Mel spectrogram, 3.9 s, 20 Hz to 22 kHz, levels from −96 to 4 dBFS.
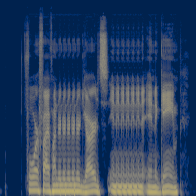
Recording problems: audio stuttering; at 1 s and at 2 s

